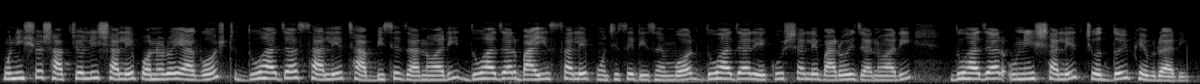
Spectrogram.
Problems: constant background noise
